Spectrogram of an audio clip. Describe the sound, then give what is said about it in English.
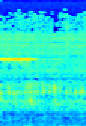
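Faint beeping from outside through an open window, like a vehicle's reversing alarm, sounding over a low engine rumble. No one speaks. “beeping, sorry. Oh, my window's open.”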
